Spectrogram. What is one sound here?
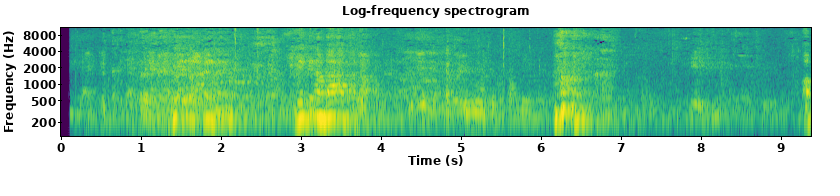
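An elderly man recites with animation through a loudspeaker in a large echoing hall.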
